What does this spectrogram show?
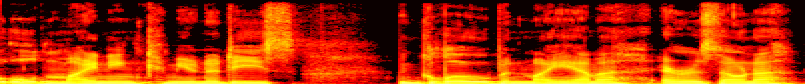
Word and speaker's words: Miami: missionary was two old mining communities globe and Miami Arizona not spelled like Miami but pronounced miam and they will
